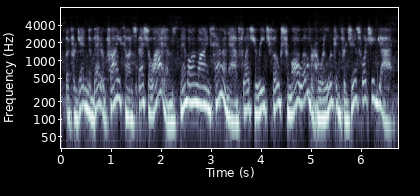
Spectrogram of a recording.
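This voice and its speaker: A man's voice: fairly high pitch, sing-song, a little fast, a little hiss or hum. A male AI voice assistant with a Southern US accent, answering in a folksy, homespun drawl full of country sayings. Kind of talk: folksy conversational replies. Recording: tinny phone-like speaker playback.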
